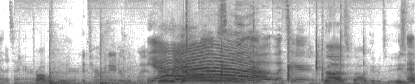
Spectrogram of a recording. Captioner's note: overlapping chatter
